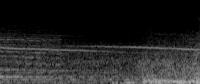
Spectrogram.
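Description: The long, slowly falling whistle of an incoming artillery shell, as a battle sound effect, over a low rumble that swells about one and a half seconds in.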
